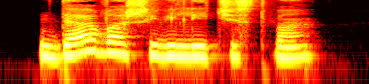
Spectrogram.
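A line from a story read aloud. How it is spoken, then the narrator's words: Plain. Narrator (Russian): ответила маркиза Флетчер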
